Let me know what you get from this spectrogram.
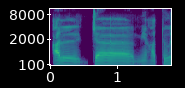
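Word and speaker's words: الجامعة: Tapi kalau al-jami'atu seperti ini tulisannya. bacanya panjang.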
